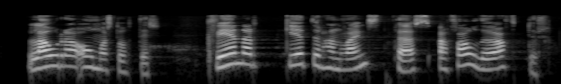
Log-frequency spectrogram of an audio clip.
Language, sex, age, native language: Icelandic, female, 30-39, Icelandic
